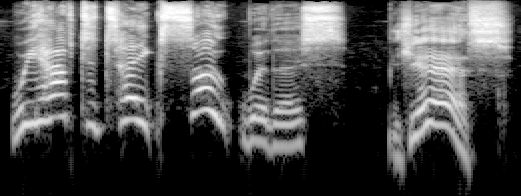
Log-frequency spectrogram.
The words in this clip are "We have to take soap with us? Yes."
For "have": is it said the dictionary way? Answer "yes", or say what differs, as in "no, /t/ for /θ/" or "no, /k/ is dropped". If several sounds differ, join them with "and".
no, /f/ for /v/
